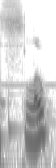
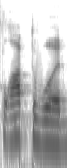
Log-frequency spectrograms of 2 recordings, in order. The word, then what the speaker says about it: sloped: the flashing clean the sloped wood I almost pronounce it as slopped wood but I'm like there's no way it's it's slopped wood even though to me it looks way more like slopped wood sloped it's not really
